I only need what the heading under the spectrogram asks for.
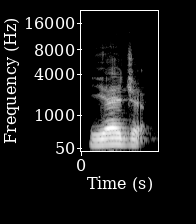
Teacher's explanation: Elem yec al cim harfi cezimli geldi. Burada kalkale var.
